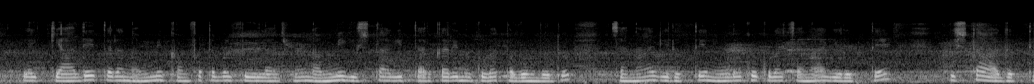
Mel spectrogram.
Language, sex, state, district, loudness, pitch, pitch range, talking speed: Kannada, male, Karnataka, Dharwad, -21 LUFS, 175 Hz, 165-190 Hz, 110 wpm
